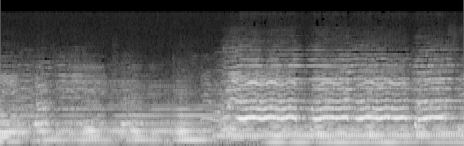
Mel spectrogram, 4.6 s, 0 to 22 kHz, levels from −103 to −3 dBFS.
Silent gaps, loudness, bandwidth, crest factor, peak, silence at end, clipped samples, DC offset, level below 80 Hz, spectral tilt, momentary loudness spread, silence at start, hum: none; -19 LUFS; 7.4 kHz; 12 dB; -6 dBFS; 0 s; under 0.1%; under 0.1%; -38 dBFS; -7.5 dB/octave; 8 LU; 0 s; none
